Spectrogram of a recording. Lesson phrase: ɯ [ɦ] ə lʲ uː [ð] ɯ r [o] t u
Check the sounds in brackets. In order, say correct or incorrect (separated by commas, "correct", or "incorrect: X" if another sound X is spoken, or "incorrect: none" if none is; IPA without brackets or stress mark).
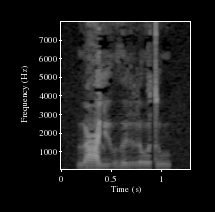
incorrect: ʕ, correct, incorrect: oː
